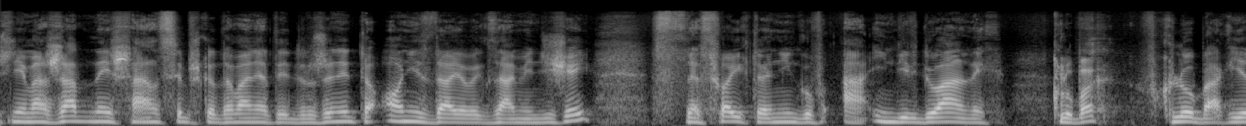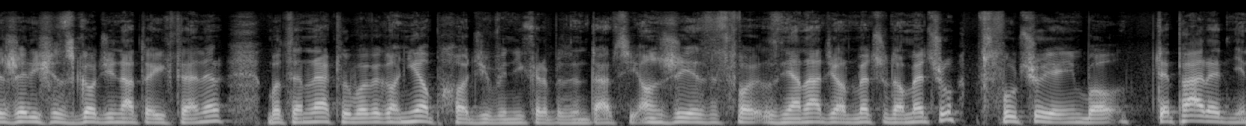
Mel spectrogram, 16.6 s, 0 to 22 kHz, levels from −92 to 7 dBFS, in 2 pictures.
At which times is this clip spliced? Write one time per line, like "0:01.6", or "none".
0:14.8

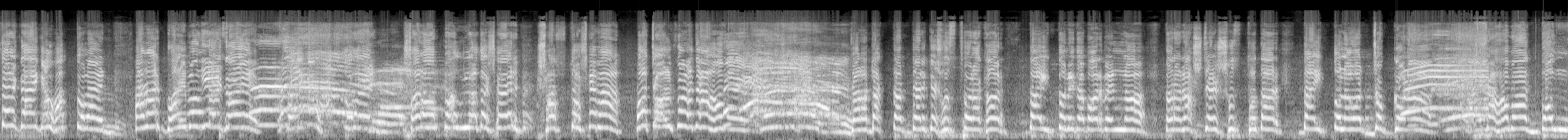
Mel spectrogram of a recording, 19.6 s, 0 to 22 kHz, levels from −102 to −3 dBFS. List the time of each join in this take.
0:10.6
0:18.6

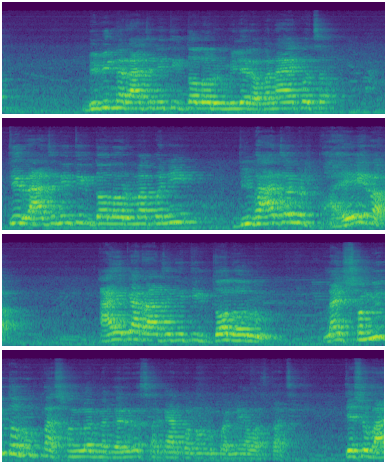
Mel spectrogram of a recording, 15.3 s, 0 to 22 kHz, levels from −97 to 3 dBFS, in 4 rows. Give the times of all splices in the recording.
none

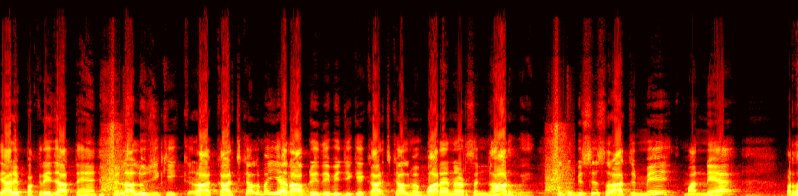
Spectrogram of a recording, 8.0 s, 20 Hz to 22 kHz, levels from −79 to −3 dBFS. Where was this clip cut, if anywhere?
0:01.1
0:05.6

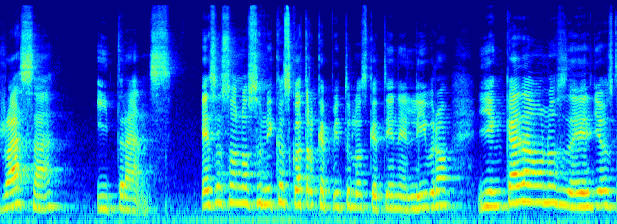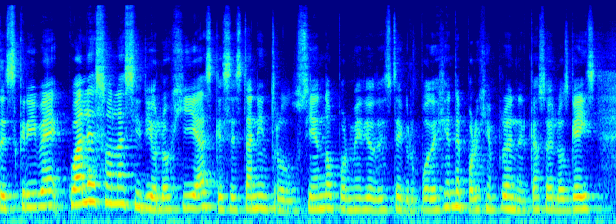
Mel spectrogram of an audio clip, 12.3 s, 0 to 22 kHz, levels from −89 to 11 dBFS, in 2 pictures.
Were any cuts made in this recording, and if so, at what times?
none

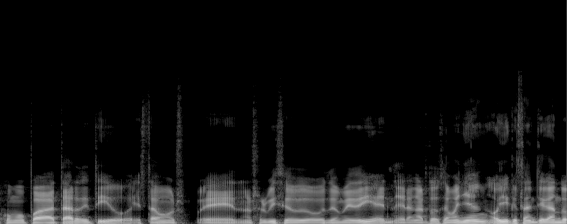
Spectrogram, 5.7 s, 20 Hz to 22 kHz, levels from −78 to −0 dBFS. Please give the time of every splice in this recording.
0:01.3

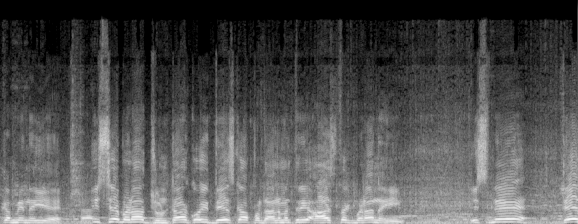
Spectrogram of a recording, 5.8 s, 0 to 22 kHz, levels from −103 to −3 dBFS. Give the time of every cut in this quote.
none

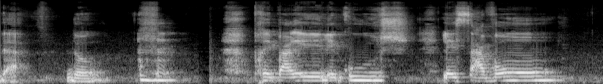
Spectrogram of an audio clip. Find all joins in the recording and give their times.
none

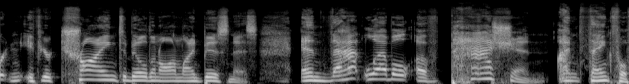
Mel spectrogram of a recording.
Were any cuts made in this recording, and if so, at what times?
0:05.4

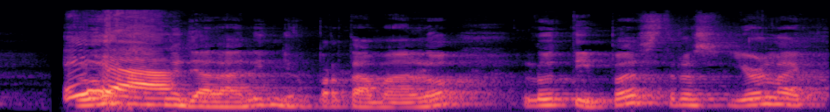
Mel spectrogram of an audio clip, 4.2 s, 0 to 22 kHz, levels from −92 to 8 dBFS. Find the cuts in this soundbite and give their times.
none

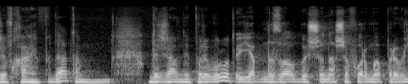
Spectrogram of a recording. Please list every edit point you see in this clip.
0:02.4

